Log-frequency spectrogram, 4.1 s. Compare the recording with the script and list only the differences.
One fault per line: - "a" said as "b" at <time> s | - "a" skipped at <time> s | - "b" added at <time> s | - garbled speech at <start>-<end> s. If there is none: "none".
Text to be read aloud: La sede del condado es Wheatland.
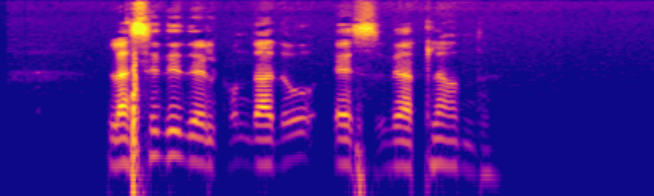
none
